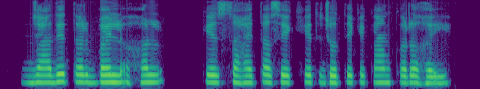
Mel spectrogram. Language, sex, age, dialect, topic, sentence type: Magahi, female, 41-45, Central/Standard, agriculture, statement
